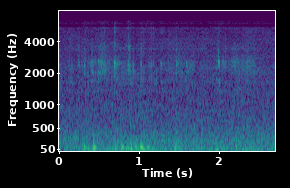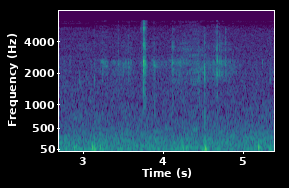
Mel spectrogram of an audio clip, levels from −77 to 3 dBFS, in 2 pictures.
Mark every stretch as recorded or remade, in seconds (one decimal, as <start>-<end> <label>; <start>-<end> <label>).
0.0-3.1 remade; 3.1-5.4 recorded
